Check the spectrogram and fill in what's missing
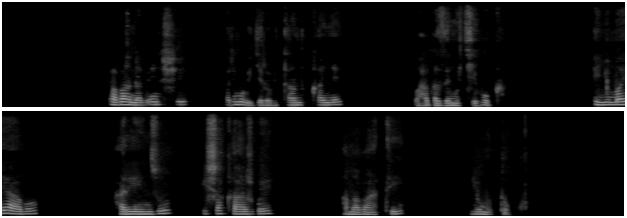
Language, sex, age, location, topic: Kinyarwanda, female, 36-49, Kigali, health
